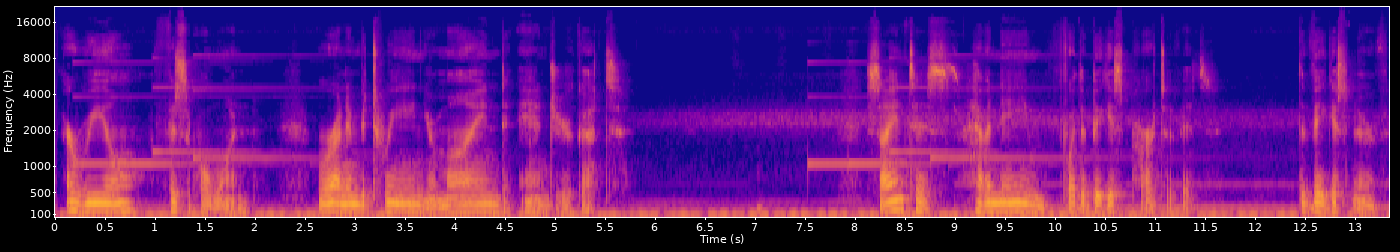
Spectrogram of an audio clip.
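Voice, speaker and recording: A woman narrating a sleep hypnosis session in a soothing, hushed, gentle manner, letting her phrases linger like guided relaxation. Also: sits low, vocal fry.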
